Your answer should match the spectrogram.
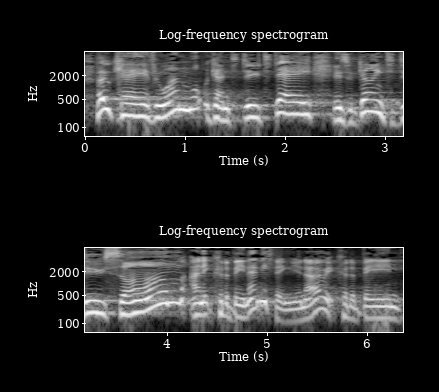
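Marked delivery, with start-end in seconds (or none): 0.1-4.2 bright, louder call to the whole class; nursery teacher voice. Retold or imitated. Nursery teacher announcing the day's activity to the children, cheery call. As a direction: sing it out like a teacher gathering toddlers.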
